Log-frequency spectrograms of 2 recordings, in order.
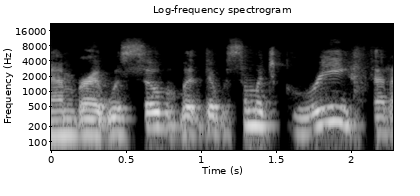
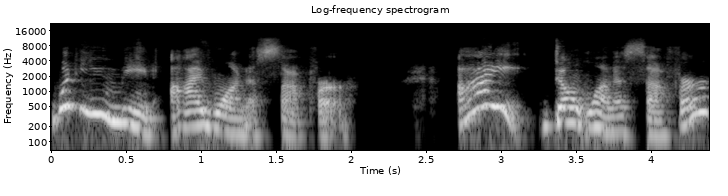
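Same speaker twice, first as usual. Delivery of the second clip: put-on angry voice, pitched higher; 6 semitones higher than usual. Retelling own reply to a guide: retelling an angry reply. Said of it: "I was so angry".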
